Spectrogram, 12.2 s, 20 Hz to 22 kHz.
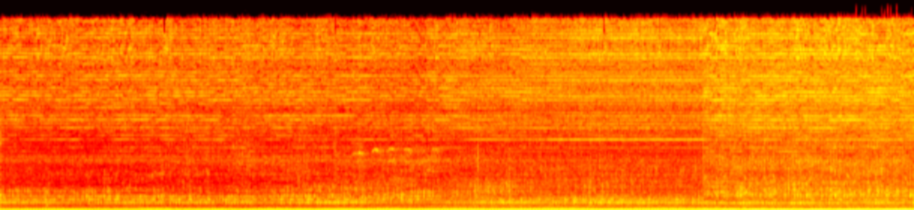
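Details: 1997 Chevy Camaro RS, 3.8L 3800 Series II V6, Cherry Bomb Turbo muffler with new turned-down tailpipe: a deep, even burble stepping up slightly with revs, no boom or drone; outside level barely changed, interior drone gone.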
